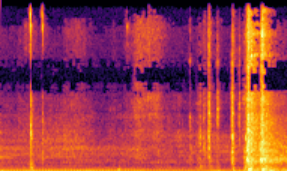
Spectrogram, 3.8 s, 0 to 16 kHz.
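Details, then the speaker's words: Royal limousine sitting abandoned since 1990, after the battery kill switch is found and power restored: a faint, steady electric whir for a few seconds with no compression beats; the starter spins but the engine won't turn. "oh hear that that's the starter going but the but the engine's not turning but it does have a little bit more life than it did before"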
